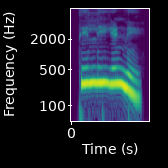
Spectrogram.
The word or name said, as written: ತಿಲ್ಲಿ ಎಣ್ಣೆ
